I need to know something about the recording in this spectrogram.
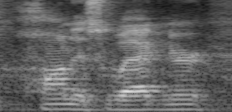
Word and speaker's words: Honus Wagner: and that's why you're like, he's saying his name wrong. I really believe Olbermann here says the name correctly, which is Honus Wagner.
